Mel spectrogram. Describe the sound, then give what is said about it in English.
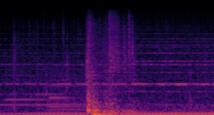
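A single solid car door thunk as a man gets out of a car at the roadside, landing near the middle, a short low-heavy impact that dies quickly against a steady background hum, with no voices. “She looks away sadly, then he gets out of the car.”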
